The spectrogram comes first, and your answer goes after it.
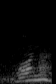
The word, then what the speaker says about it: Plimer: And Professor Plimer, I think that's how you pronounce it. Yes, it is.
